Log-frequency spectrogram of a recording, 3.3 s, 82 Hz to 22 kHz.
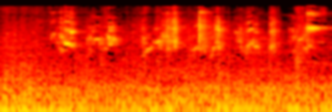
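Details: Budgerigars in a small breeding aviary, recorded 28 November 2024; rapid overlapping chirps and squawky notes, one sharp high whistle near the end, over persistent low-pitched background noise.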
